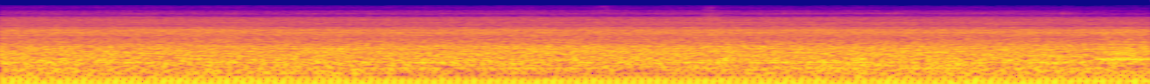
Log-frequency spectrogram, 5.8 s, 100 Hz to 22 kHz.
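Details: John Deere ZTrak Z915E Kohler V-twin, sat 2 years, after starting: quick, even buzzing beat holding steady, no stumbles or knocks; oak leaves hitting the cooling fan. Running normally.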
